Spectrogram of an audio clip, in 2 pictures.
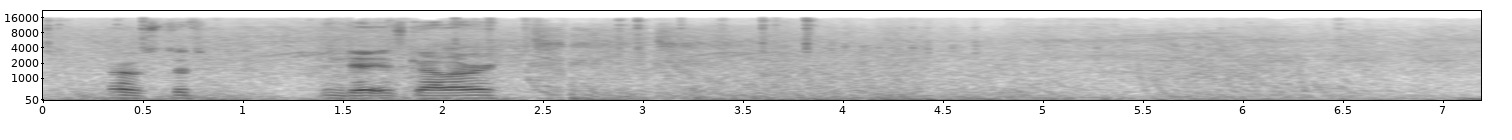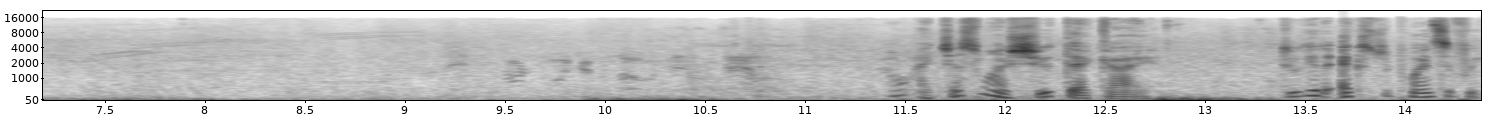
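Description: Explosions boom and rumble in a game.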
